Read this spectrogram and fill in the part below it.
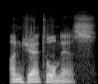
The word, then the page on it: ungentleness: American English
